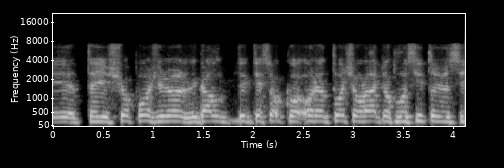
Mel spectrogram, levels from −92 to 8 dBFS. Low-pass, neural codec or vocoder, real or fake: 7.2 kHz; none; real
